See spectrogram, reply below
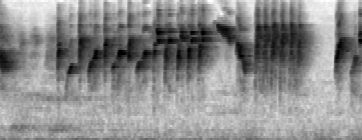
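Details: Competition goldfinch of the Balkan form Carduelis carduelis balcanica in song; quick run of high chattering notes and liquid twitters, rising and falling, ending in a brief pause and a final short chirp.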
